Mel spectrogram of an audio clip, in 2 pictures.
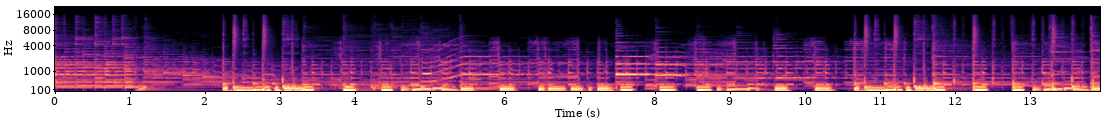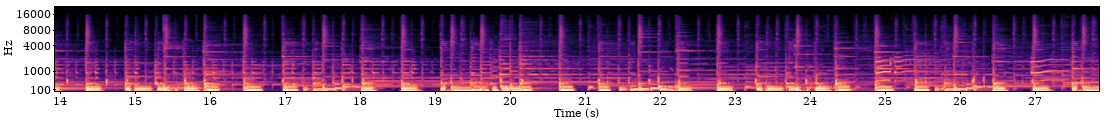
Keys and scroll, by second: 8.0-8.9 typing, 10.9-11.8 typing, 25.0-25.9 typing.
